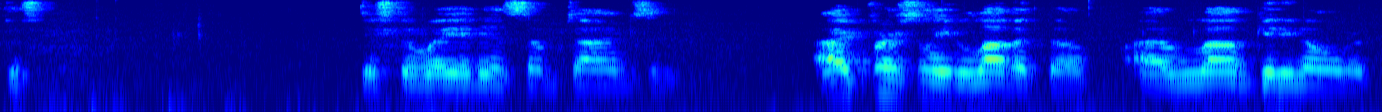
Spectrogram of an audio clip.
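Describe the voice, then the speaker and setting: A man in his early seventies, a church leader, leads a group call from a dim room at home, talking casually in a rambling, folksy way. His mid-range voice is steady and at normal speed. The video call audio is dull and lo-fi.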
